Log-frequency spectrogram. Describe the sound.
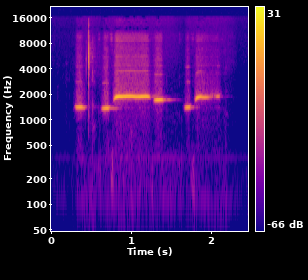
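Someone whistles a short film-theme melody alone, about six clear notes with upward pitch steps and a couple of longer held tones, fairly loud and bright.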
